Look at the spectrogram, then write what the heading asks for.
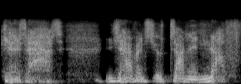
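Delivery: harsh, grating, rough, rasping voice. Narrating to the players, voicing a voice they suddenly hear: rasping voice. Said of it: "this kind of rasping voice".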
